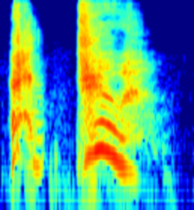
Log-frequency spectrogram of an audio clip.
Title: stuck sneezes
